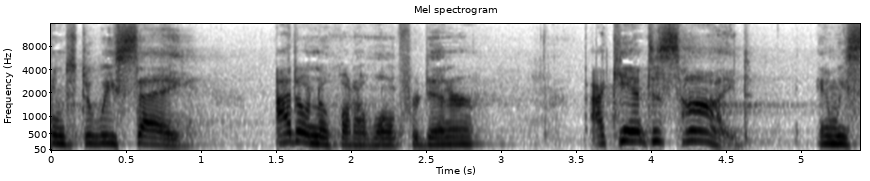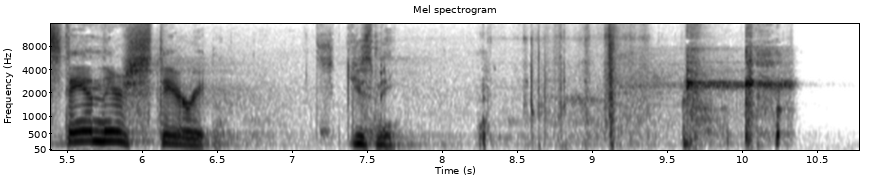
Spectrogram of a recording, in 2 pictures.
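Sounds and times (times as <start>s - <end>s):
speech: 0.0s - 3.0s, 3.6s - 6.6s, 7.2s - 8.4s
throat clearing: 9.6s - 10.4s
person coughing: 9.6s - 10.5s.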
